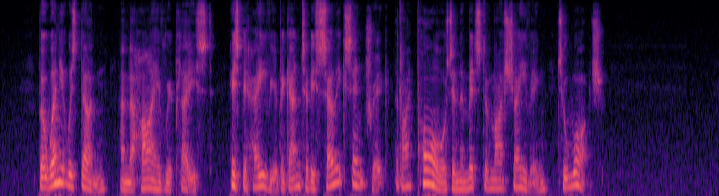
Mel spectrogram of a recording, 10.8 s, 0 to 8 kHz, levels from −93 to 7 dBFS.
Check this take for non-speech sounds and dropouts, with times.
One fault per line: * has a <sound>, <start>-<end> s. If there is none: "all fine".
all fine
